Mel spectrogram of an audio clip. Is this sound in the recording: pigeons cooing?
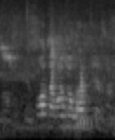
yes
